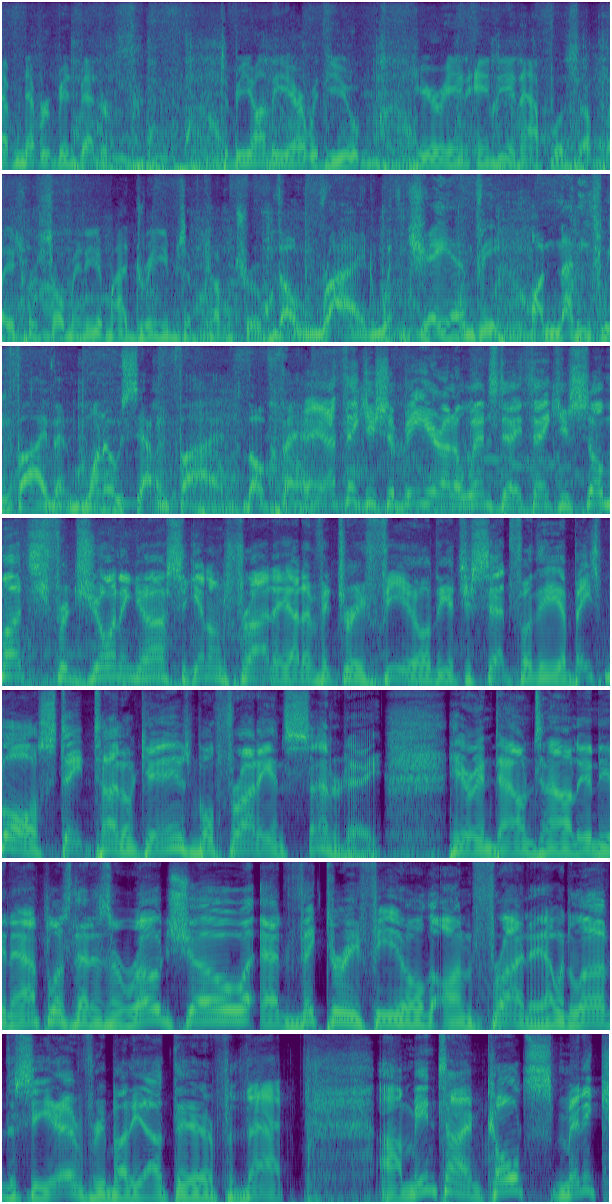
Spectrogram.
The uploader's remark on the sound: Answering some questions and comments from listeners online! Opens the phone lines up and takes some calls from some listeners!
